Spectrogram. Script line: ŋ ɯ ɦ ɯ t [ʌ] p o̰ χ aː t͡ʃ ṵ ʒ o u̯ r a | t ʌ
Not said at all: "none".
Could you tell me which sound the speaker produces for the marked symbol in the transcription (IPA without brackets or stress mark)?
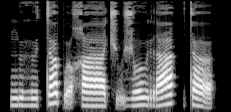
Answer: ʌ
